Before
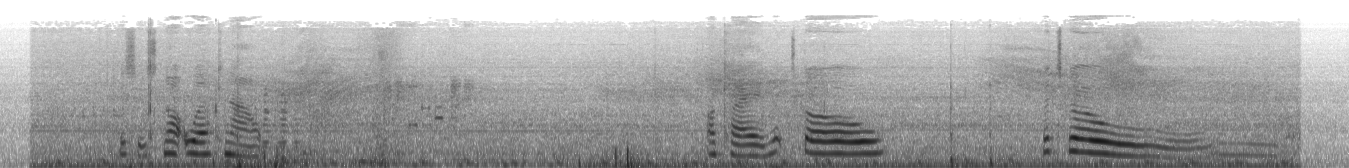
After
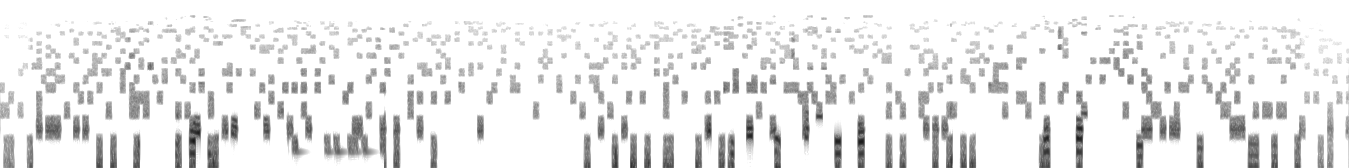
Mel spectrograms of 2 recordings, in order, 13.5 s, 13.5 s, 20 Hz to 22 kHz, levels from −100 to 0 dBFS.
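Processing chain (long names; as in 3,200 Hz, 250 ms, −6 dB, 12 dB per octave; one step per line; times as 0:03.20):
time-frequency cells dropped at random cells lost 84%
0:02.88–0:03.85: Chebyshev high-pass filter 310 Hz, order 10
parametric band 910 Hz +12.5 dB 0.46 octaves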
